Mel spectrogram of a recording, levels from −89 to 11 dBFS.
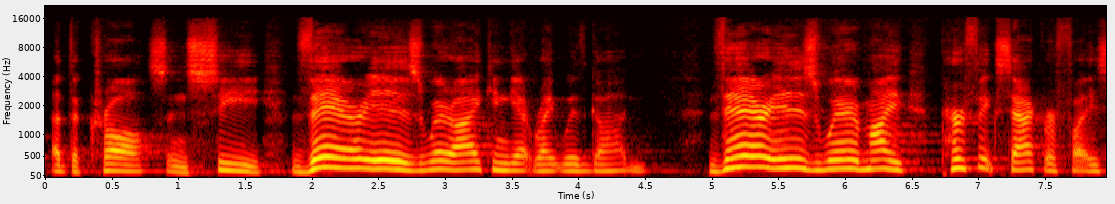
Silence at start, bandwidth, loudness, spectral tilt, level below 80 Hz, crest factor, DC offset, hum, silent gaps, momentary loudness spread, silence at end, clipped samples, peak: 0.05 s; 16.5 kHz; -23 LUFS; -5.5 dB/octave; -72 dBFS; 16 dB; under 0.1%; none; none; 14 LU; 0 s; under 0.1%; -8 dBFS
